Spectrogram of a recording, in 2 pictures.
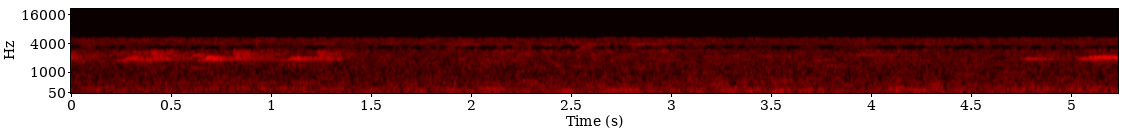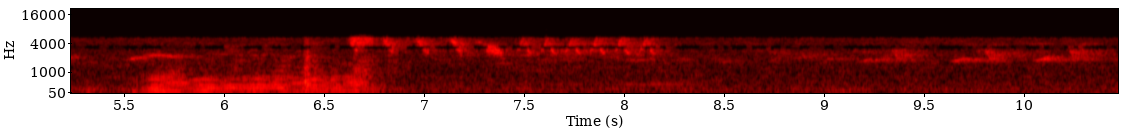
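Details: Violet carpenter bee (Xylocopa), described as a rare, endangered species, approached while gathering nectar. It gives a low droning buzz of about one second, rich in overtones. Rapid, high, repeated bird chirps follow, with other birds calling faintly in the background.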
